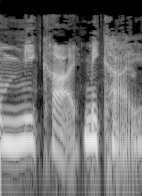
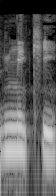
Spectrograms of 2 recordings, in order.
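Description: First: The name ends in an 'eye' sound. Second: The name ends in an 'ee' sound. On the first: It is how the family says it. The speaker calls it right. "So Mikai" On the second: It is the usual American way of saying it. The speaker calls it wrong. "The American way they would pronounce it"

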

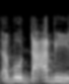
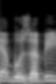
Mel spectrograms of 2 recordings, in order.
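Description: First: The second word begins with a th-like sound. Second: The second word begins with a z sound. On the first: The speaker calls it wrong. "So let's use your term" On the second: The speaker calls it right. "That's the proper pronunciation"

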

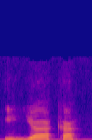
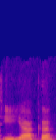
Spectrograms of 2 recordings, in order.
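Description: First: The final ka is said with an open mouth. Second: The final ka is said with a closed mouth. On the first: The speaker calls it right. "Can you hear the difference?" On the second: The speaker calls it wrong. "Open your mouth on the ka, not iyaka"

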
